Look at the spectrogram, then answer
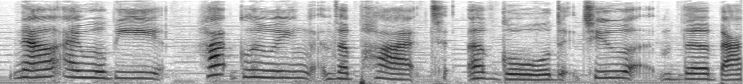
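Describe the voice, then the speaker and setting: Music plays in the background as a woman speaks with lively intonation at a fairly high pitch. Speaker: DIY crafter. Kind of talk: craft tutorial narration.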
